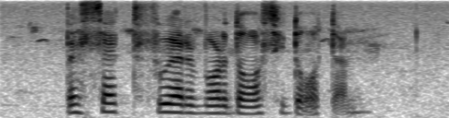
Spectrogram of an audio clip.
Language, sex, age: Afrikaans, female, 19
